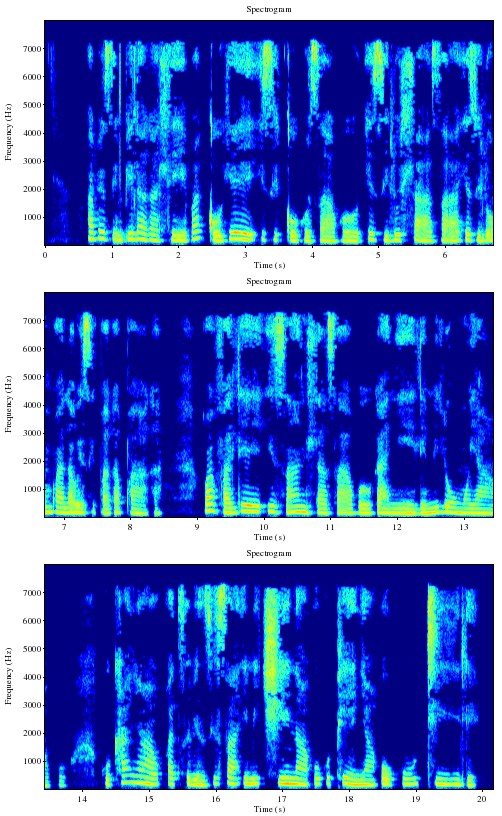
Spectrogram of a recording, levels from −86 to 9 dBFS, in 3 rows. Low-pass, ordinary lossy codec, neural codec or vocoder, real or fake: 7.2 kHz; MP3, 32 kbps; none; real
